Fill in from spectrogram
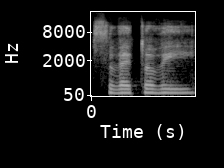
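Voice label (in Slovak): "svetový", Slovak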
